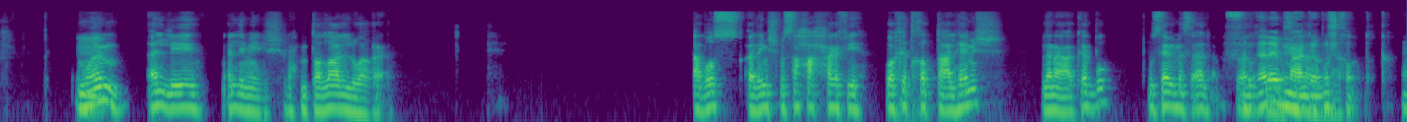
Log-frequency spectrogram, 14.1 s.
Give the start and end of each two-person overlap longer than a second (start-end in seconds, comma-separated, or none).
12.2-13.4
